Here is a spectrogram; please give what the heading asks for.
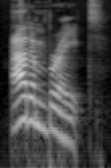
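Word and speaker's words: adumbrate: of the week is atom bright and it does not sound how you would spell it generally it's ad um br8 EE so the ending sounds like I you'd spell it and this word means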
